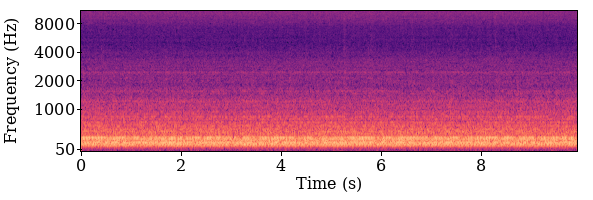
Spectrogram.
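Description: A steady, heavy rumbling roar holds through the high-speed spin with no letup, the drone of worn drum bearings.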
